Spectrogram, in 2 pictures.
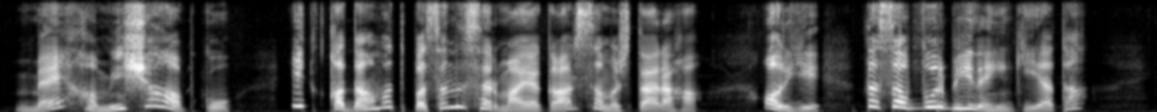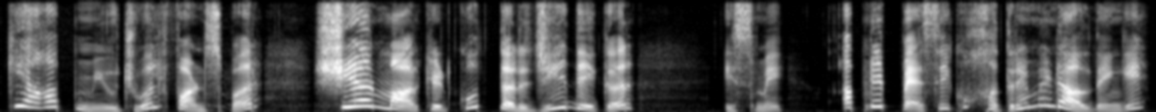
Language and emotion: Urdu, surprised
